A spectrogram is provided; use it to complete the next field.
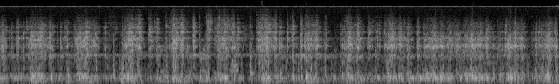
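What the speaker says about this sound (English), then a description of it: "There's a toothed wheel in the center that pulverizes them." An apple crusher with a toothed wheel in the center grinds and pulverizes apples, giving a loud, continuous mechanical grinding and rattling that fills the whole stretch steadily without pause.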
